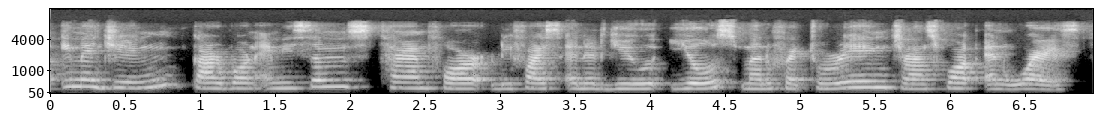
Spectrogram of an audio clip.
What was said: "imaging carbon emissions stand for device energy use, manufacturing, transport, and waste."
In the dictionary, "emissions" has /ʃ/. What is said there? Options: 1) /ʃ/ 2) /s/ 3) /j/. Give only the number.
2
